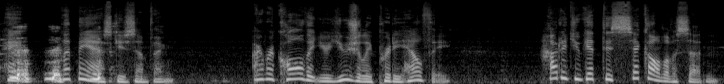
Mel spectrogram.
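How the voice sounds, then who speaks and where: A man voicing a brisk, no-nonsense young forest watcher and healer in a video game. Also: sits high, very animated, vocal fry, a little mellow, slightly rough, full character voice. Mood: calm, businesslike.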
